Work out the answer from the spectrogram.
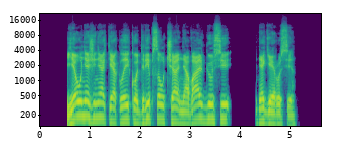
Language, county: Lithuanian, Panevėžys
